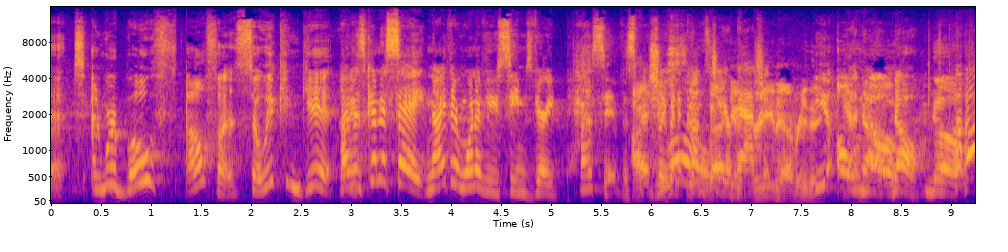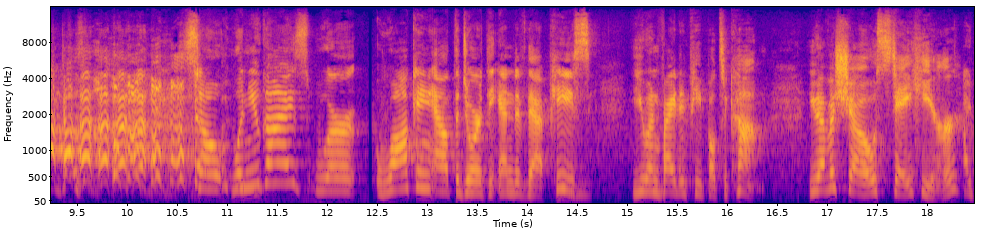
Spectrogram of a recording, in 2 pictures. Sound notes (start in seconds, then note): 8.8 laughter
